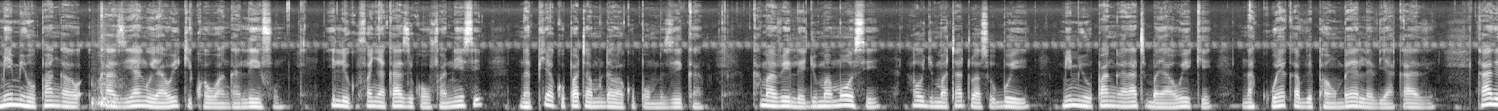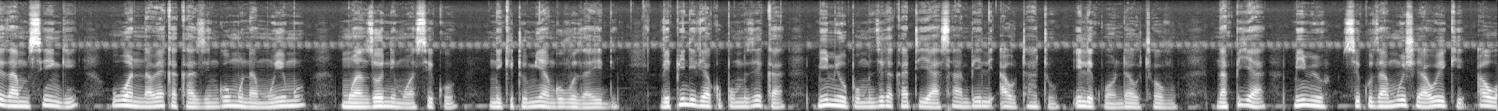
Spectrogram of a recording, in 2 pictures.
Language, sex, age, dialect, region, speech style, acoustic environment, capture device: Swahili, male, 18-24, Kenya - Mombasa, Kenya, happy; focused; relaxed, people talking; silence, mobile / Linux / Chrome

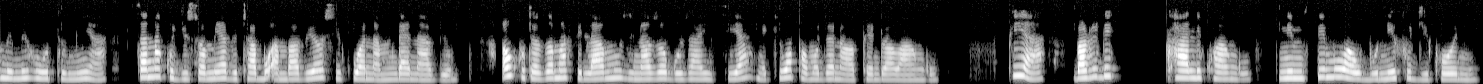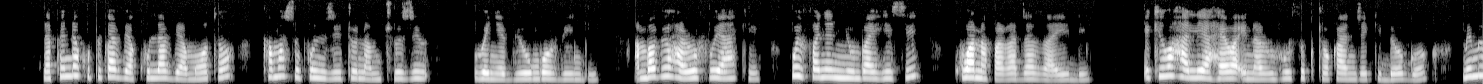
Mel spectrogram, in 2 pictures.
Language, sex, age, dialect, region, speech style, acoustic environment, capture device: Swahili, female, 18-24, Kenya - Mombasa, Kenya, focused, silence; nature, desktop / Windows / Edge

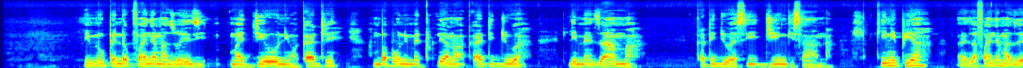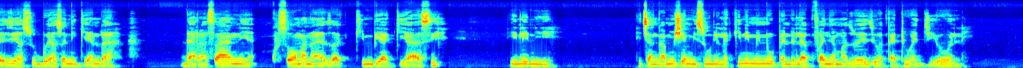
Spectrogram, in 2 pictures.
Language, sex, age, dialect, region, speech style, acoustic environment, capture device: Swahili, male, 18-24, Kenya - Mombasa, Kenya, focused; relaxed, people talking, mobile / Linux / Chrome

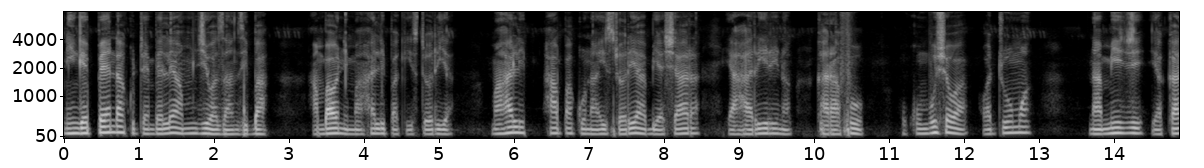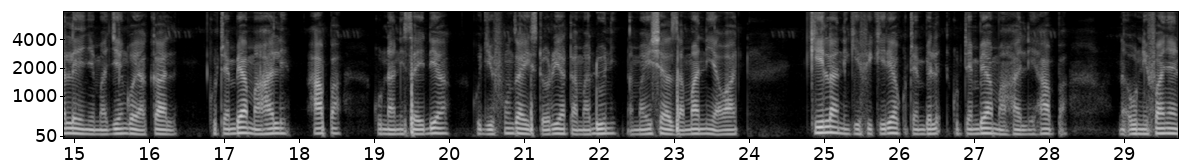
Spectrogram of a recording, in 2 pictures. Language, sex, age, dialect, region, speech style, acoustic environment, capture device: Swahili, male, 18-24, Kenya - Nairobi Sheng-influenced, Kenya, focused; relaxed, people talking; nature; silence; traffic; appliances, mobile / Linux / Chrome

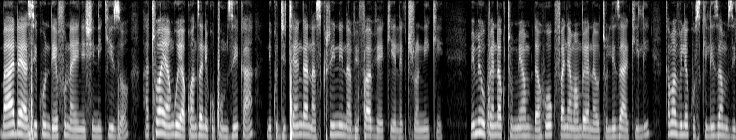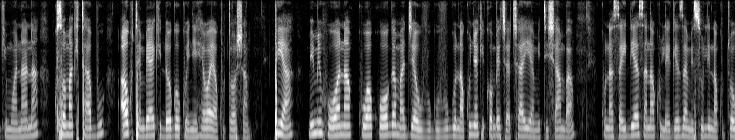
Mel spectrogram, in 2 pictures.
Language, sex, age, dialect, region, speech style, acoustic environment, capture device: Swahili, female, 18-24, Kenya - Nairobi Sheng-influenced, Kenya, focused, silence, mobile / Linux / Chrome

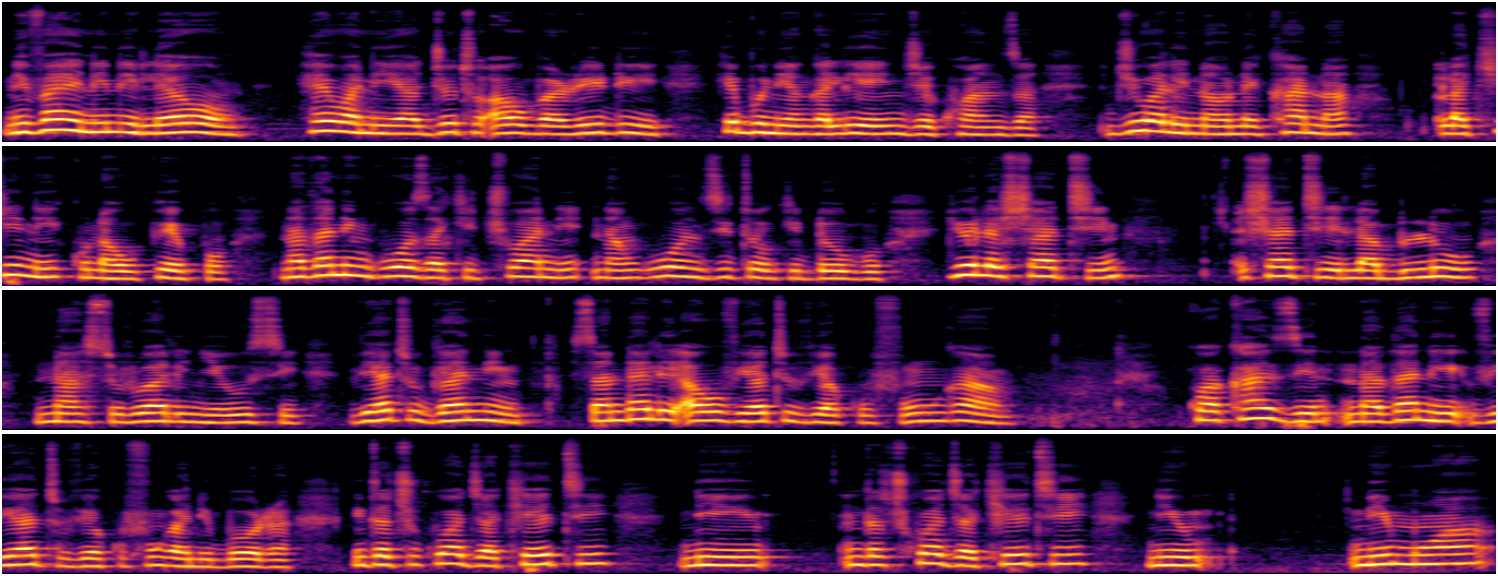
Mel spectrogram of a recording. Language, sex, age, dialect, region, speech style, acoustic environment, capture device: Swahili, female, 18-24, Kenya - Nairobi Sheng-influenced, Kenya, happy, silence, desktop / Linux / Chrome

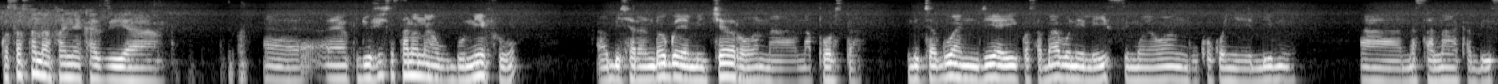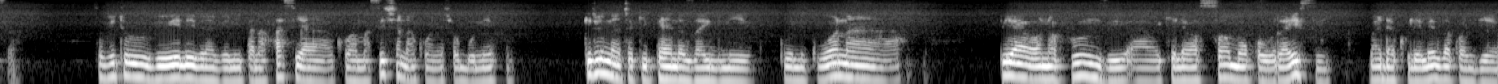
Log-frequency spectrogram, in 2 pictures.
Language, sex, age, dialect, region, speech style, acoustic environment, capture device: Swahili, male, 18-24, Kenya - Nairobi Sheng-influenced, Kenya, focused; relaxed, silence, desktop / macOS / Chrome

